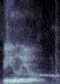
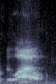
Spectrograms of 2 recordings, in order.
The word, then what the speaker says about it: Belial: Now the sons of Eli were sons of Belial, or Belial, depending on how you pronounce that.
